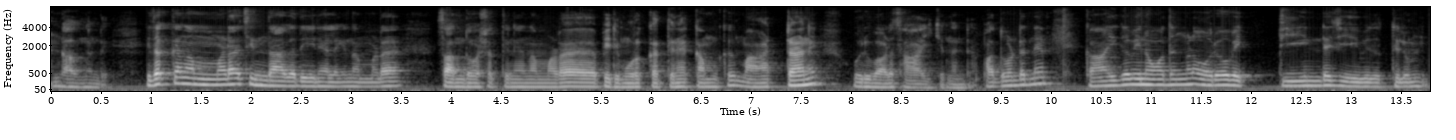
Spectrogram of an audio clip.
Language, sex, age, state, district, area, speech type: Malayalam, male, 18-30, Kerala, Malappuram, rural, spontaneous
